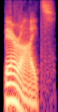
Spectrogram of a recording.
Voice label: "barytes", American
